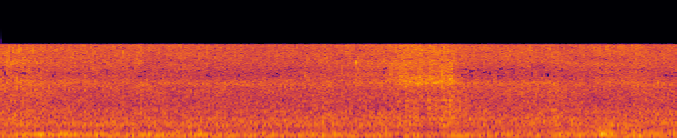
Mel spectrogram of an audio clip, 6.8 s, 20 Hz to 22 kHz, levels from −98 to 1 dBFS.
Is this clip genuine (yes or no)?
yes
